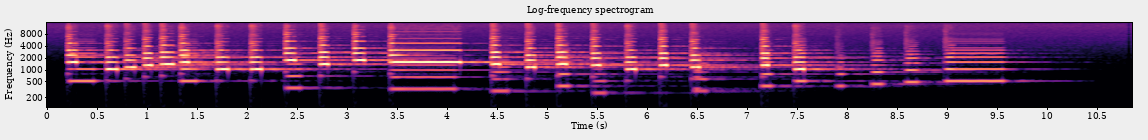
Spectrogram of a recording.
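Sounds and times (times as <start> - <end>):
piccolo flute on a synthesizer: 0.2 - 10.2.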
